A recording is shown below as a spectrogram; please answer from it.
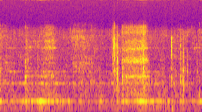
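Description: Several computer keyboard keystrokes clicking sparsely over a steady low hum.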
